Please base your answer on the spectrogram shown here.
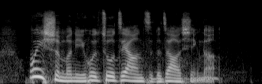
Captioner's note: confident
